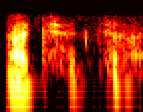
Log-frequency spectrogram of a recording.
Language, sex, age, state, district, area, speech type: Punjabi, male, 45-60, Punjab, Jalandhar, urban, conversation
